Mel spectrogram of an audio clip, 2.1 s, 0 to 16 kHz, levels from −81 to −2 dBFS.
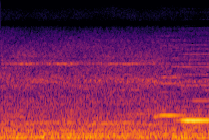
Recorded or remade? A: remade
